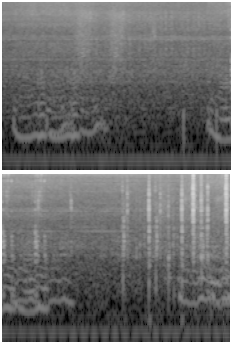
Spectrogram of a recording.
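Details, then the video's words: Eleven-year-old pet cat Barsik snoring like an old grandfather: low, rumbling, drawn-out snores about a second and a half long, separated by short pauses, with sharp clicking taps growing busier toward the end. "Snoring cat Barsik! Храпит кот Барсик!"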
